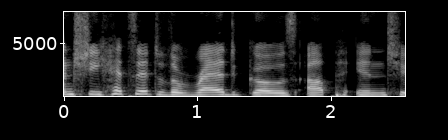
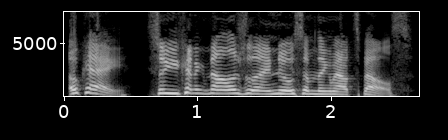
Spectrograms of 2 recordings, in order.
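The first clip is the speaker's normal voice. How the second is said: character voice; 6 semitones higher, 5 dB louder, faster than usual. Acted. Asteria voiced to Monique.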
